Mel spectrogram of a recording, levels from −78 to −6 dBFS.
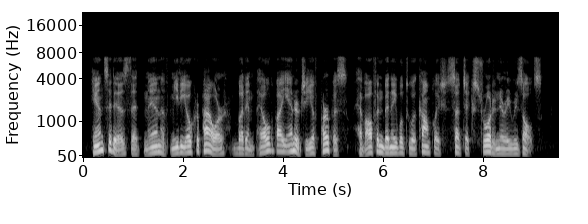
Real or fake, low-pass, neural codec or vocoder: real; 7.2 kHz; none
